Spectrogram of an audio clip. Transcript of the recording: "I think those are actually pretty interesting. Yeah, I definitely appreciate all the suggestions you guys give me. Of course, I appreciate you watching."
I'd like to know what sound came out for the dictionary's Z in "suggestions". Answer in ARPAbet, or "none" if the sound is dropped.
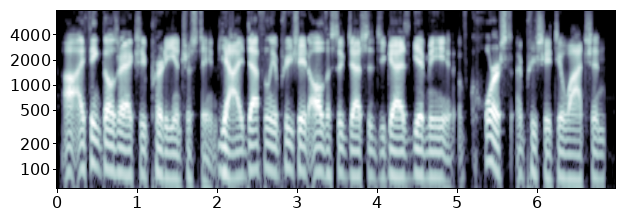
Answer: Z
